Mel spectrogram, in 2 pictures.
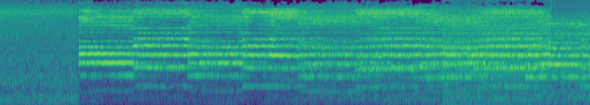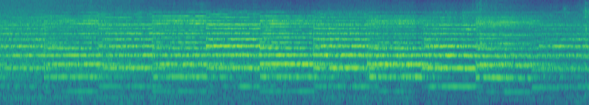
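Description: German two-tone emergency siren (Martinshorn) on an ambulance, alternating between a high and a low tone in a steady back-and-forth. It comes in suddenly about a second in over faint street traffic noise.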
